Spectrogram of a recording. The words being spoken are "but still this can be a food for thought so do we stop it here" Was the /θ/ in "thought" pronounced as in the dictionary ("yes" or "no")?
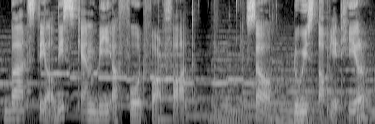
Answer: no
